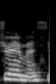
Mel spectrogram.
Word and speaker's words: Dramis: It's Dramis. You got it right.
